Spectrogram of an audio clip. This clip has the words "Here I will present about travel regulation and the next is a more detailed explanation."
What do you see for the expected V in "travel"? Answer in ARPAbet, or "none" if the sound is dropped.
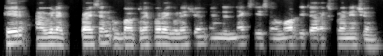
F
